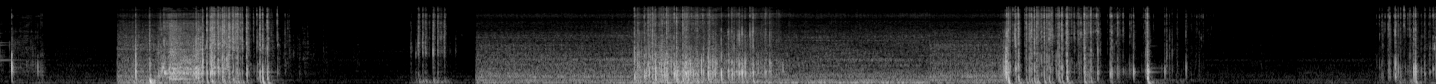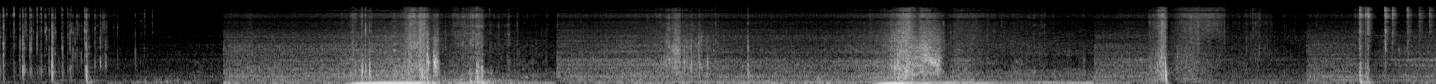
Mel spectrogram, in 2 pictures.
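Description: A car tyre rolling slowly over objects on asphalt and crushing them: cracks, crunches and snaps of breaking plastic and ceramic, with the tyre grinding on the road. The sound comes in several separate takes with short silent gaps between, and two loud deep thumps in the second half.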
